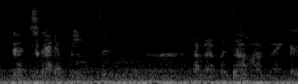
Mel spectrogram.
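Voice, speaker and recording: A woman speaks over loud background noise. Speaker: beauty vlogger. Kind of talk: ASMR get-ready-with-me makeup video, whispered talk to camera. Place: bathroom. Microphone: phone near.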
